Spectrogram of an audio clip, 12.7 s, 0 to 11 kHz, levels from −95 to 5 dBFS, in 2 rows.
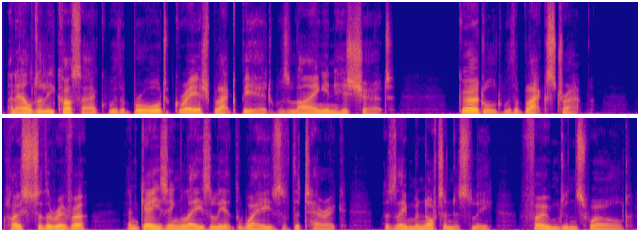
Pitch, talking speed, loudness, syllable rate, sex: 125 Hz, 180 wpm, -21 LUFS, 5.4 syllables/s, male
